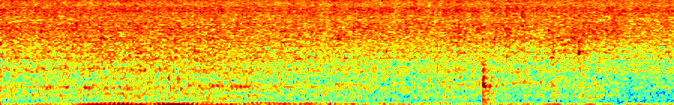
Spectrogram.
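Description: Tempe frying in hot oil in a pan, a steady sizzle. A low rumble runs under it for the first two seconds, and there is a single click about three seconds in.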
